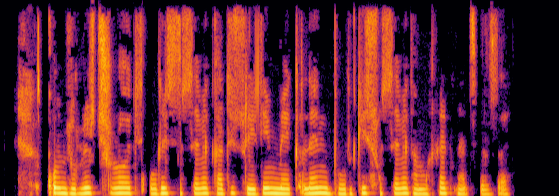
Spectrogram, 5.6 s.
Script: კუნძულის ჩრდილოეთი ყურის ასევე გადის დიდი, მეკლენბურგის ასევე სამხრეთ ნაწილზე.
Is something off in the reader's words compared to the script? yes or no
no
